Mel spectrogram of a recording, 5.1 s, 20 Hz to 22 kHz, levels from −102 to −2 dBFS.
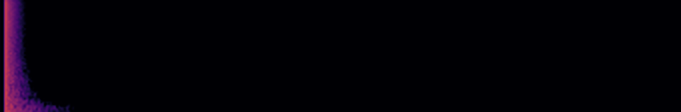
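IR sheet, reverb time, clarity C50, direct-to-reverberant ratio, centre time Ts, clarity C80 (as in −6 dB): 0.30 s, 17.5 dB, 6.0 dB, 5 ms, 25.0 dB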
